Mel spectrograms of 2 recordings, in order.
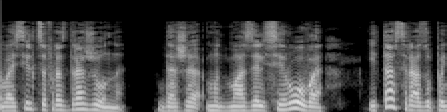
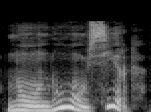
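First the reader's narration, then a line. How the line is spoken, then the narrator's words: Gentle. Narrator (Russian): мягко сказал Берешо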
